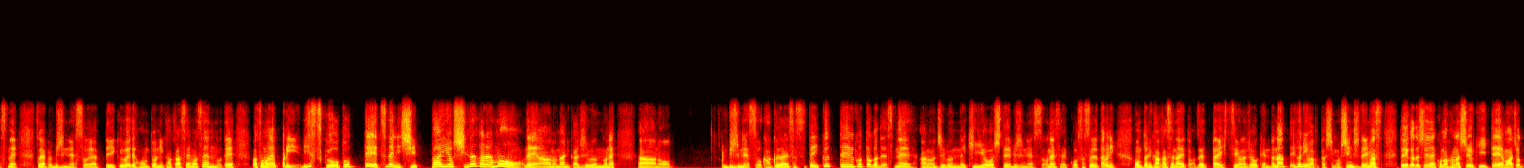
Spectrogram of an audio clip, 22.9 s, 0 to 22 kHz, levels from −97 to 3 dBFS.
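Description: The speech is muffled, hoarse and faintly robotic throughout, with nothing above 8.7 kHz: heavy Opus voice compression, SILK coding at what sounds like 10 kbps.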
